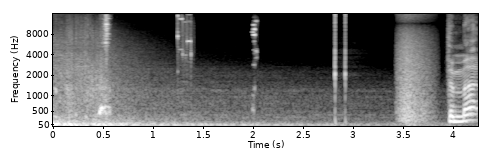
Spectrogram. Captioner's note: metallic whooshing; dramatic percussive music; electronic clicking; whoosh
